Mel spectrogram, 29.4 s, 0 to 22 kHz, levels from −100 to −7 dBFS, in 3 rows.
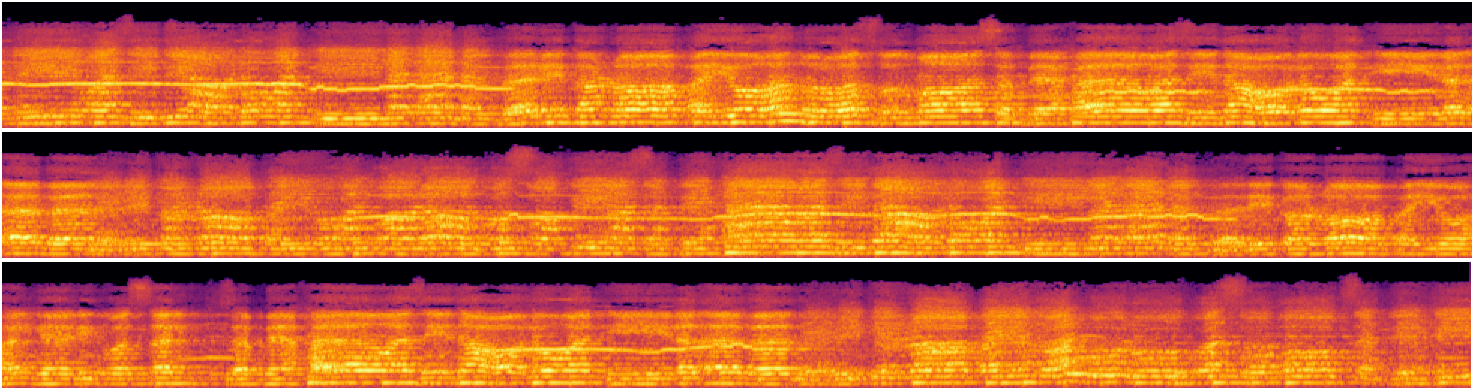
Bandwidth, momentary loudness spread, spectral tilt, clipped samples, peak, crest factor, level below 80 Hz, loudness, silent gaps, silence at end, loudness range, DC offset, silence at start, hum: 13 kHz; 7 LU; -4.5 dB/octave; under 0.1%; 0 dBFS; 14 dB; -54 dBFS; -13 LUFS; none; 0 s; 3 LU; 0.2%; 0 s; none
